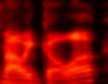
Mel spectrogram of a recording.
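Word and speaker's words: Mauigoa: Francis Maui Goa.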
